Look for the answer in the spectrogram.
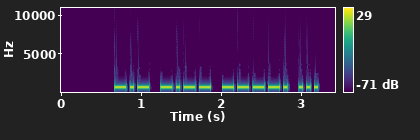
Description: Morse code, heard as a keyed tone, about 25 wpm, 700 Hz. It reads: KY9S
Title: USA Call Signs - 4 Characters - Repeated 2x - 25wpm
